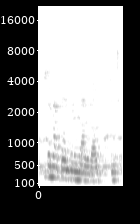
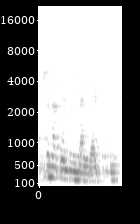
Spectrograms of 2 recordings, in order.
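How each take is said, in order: Both takes have the same delivery.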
